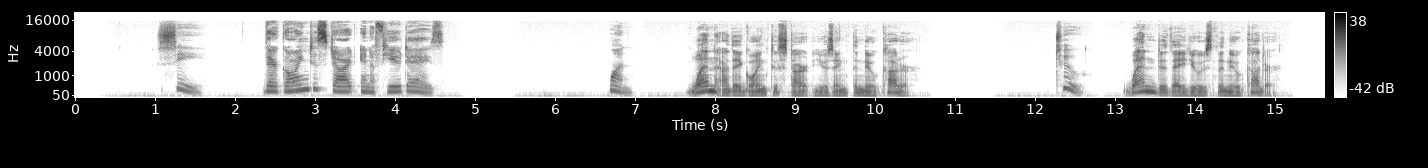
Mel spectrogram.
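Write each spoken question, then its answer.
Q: They're going to start in a few days.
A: 1: When are they going to start using the new cutter?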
